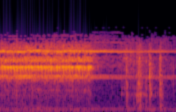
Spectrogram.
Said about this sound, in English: As I came up the stairs, I heard my phone ringing.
